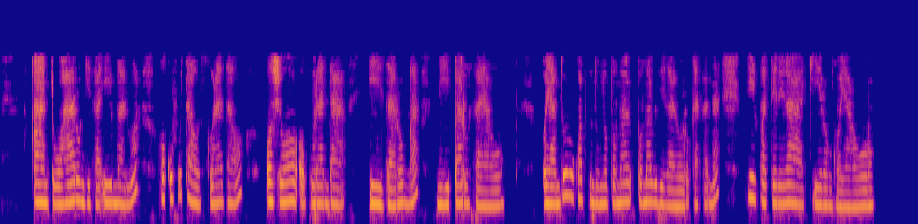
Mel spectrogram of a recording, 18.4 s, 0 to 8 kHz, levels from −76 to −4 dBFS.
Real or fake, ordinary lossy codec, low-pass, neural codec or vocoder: real; AAC, 16 kbps; 7.2 kHz; none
